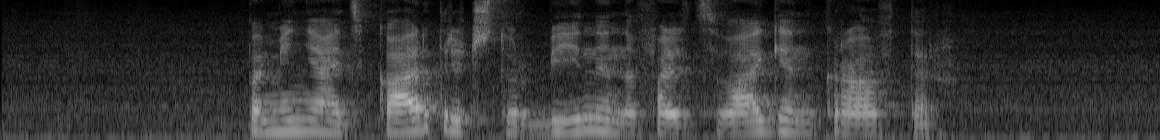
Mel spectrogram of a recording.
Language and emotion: Russian, neutral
